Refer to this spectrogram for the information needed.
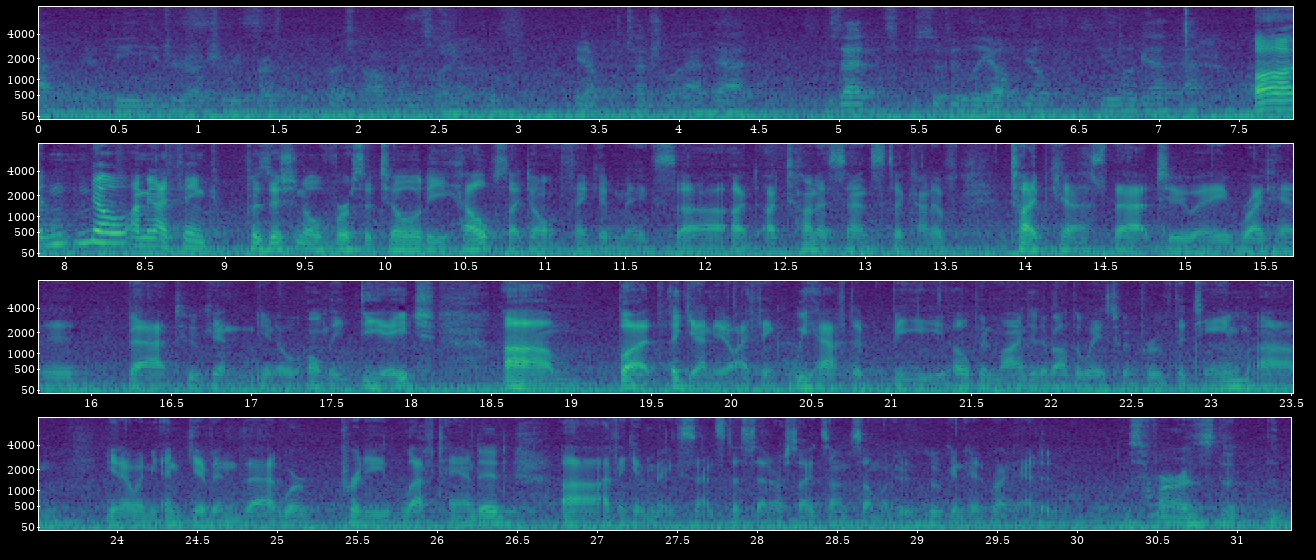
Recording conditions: busy venue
